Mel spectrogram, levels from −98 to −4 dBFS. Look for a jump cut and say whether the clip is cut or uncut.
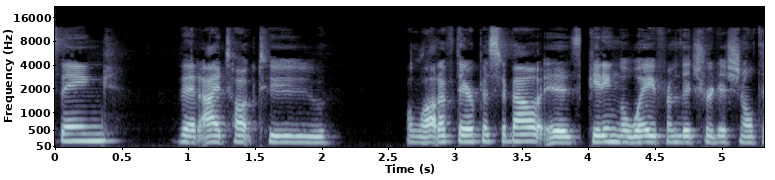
cut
